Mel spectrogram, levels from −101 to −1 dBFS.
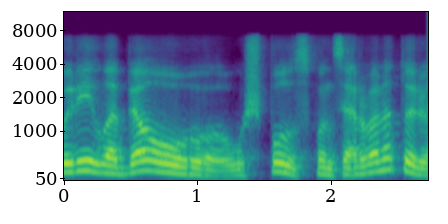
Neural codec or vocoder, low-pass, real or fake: codec, 16 kHz, 0.3 kbps, FocalCodec; 7.2 kHz; fake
